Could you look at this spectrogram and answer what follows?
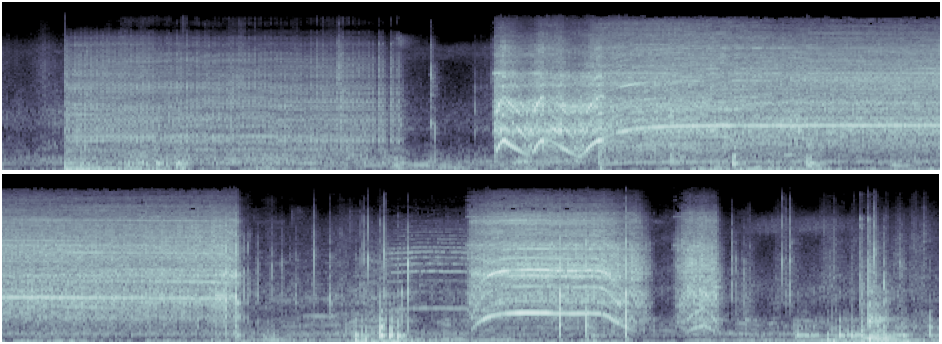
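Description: Cordless drill/driver running in several bursts while driving a screw through a hole drilled in a dive mask. The longest run lasts about seven seconds, its motor whine climbing quickly and then holding steady; a shorter run with a steady whine follows near the end.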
